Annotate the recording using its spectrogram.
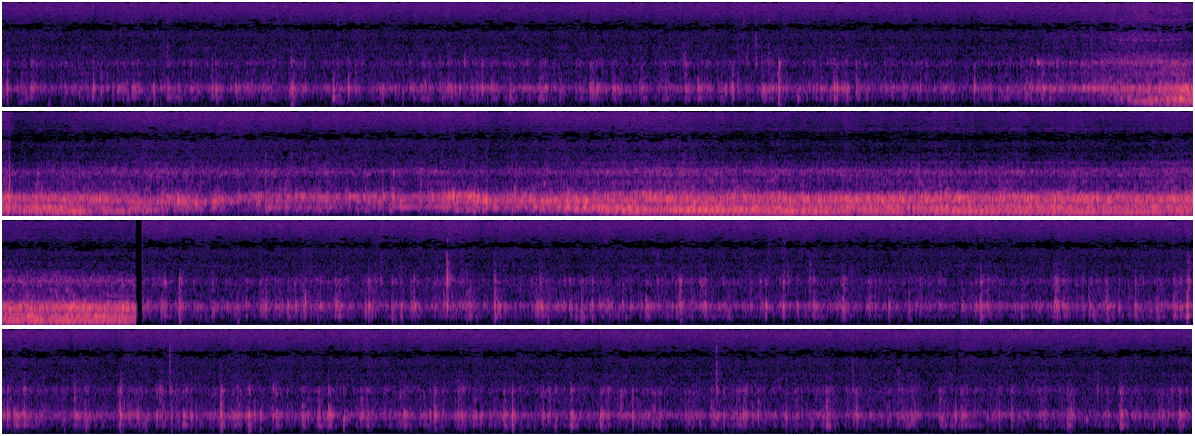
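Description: Underwater sound picked up by a camera on the seabed: a steady crackling hiss of the water, and for about ten seconds in the middle a louder motor hum, most likely a boat engine heard through the water. Its pitch dips and rises at first, then holds steady, and it cuts off suddenly.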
